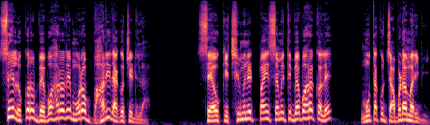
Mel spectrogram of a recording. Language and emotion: Odia, angry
